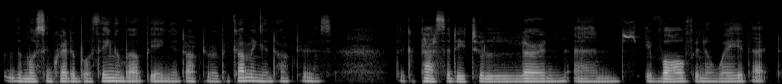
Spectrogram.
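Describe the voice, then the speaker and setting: Low, gravelly, soft-spoken woman. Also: monotone, normal speed. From Tanzania. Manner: hesitant, many restarts and soft breathy trailing phrases. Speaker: doctor and acupuncturist, podcast guest. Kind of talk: reflective interview answers. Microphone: podcast microphone.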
